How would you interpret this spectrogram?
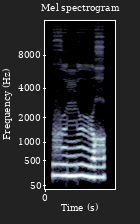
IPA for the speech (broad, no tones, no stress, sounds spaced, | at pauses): v ʉ ɲ ʉ ʁ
